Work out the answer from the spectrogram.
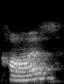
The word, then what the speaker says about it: cause: Cause is the S spelling, but it's a Z sound.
